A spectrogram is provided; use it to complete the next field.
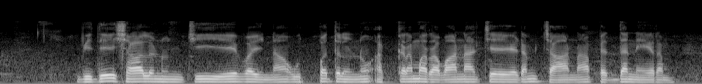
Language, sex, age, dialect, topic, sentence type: Telugu, male, 51-55, Central/Coastal, banking, statement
